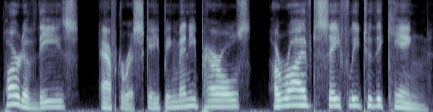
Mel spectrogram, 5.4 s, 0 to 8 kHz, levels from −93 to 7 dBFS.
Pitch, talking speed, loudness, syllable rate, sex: 160 Hz, 135 wpm, -16 LUFS, 4.5 syllables/s, male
